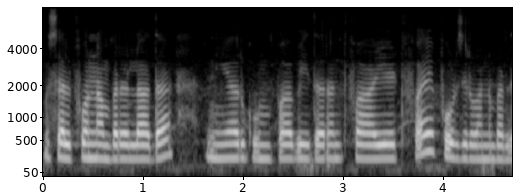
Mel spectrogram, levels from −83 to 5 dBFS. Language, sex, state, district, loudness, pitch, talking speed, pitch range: Kannada, female, Karnataka, Bidar, -18 LUFS, 215 Hz, 205 wpm, 210-225 Hz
